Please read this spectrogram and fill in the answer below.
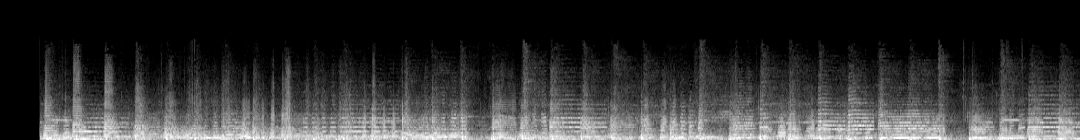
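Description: Marching military band playing a march on brass with a steady beat, starting about half a second in.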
